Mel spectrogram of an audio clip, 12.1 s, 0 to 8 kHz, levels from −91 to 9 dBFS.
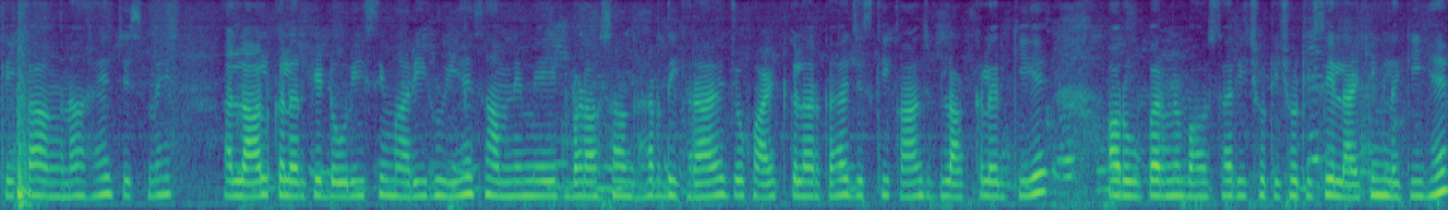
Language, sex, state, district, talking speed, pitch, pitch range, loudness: Hindi, female, Uttar Pradesh, Jalaun, 215 wpm, 210 Hz, 205-220 Hz, -19 LUFS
